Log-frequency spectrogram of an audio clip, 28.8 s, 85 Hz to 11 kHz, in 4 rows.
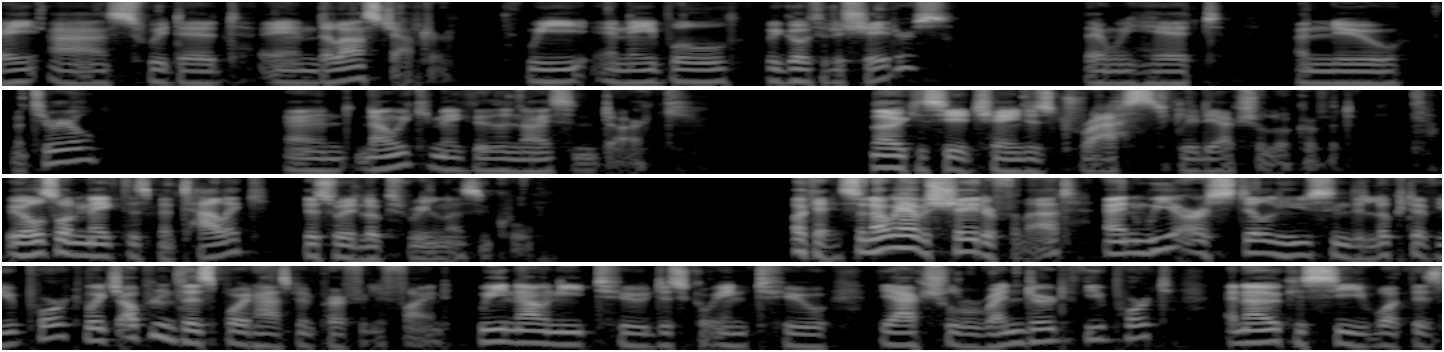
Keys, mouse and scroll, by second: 0.5-7.3 middle drag, 7.3-10.6 drag, 15.3-17.6 drag, 17.6 middle click, 26.6 click.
